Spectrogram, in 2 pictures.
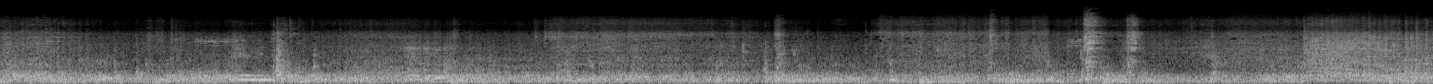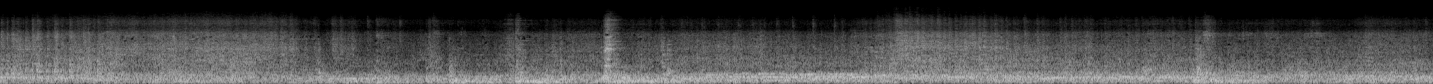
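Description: Freight train of covered bogie wagons rolling past close by: a steady rumble of steel wheels on rail with clickety-clack over the rail joints and a few sharp clanks.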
